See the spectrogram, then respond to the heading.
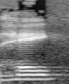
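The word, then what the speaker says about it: Haigh: there's no discussion of the, for lack of pronunciation, the Hay, H-I-A-G-H case.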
